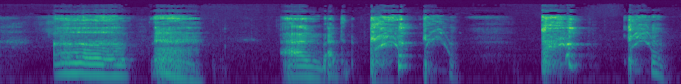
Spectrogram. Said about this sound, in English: sorry about all the coughing, y'all. I got bad allergies right now, so.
